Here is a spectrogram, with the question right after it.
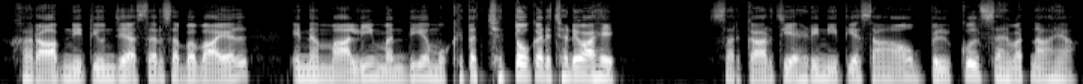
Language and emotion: Sindhi, angry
